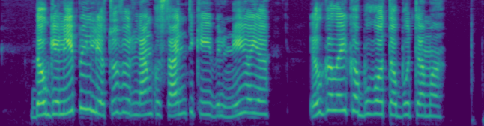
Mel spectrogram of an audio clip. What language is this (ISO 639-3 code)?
lit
